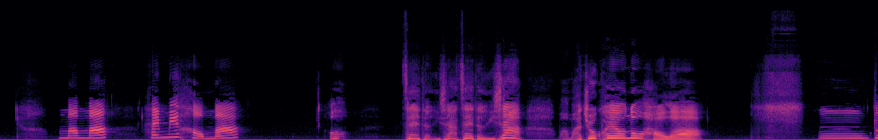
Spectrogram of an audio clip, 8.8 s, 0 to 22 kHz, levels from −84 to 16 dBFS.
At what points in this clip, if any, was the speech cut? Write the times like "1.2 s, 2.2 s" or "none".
none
